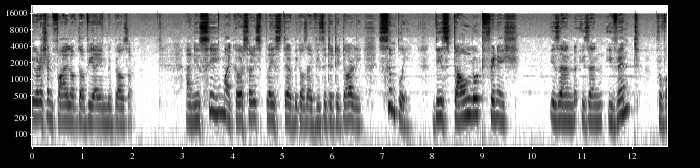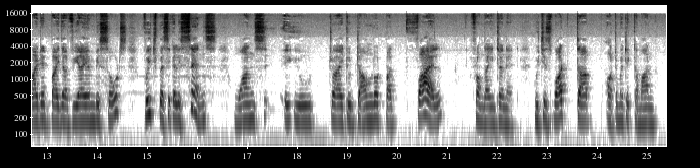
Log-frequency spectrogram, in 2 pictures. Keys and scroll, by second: 1.2 Return, 4.6 Left, 4.8 Left.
